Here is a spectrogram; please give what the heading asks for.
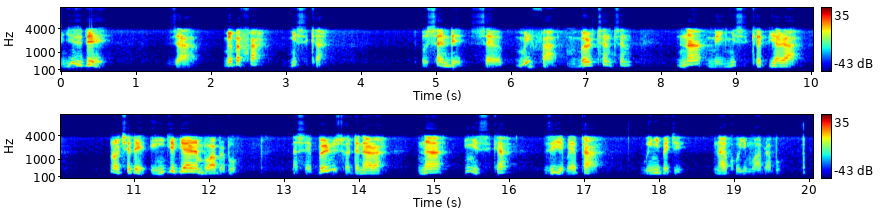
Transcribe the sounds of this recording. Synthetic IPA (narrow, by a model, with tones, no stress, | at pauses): mɪ̃˨ɲĩ˦di˨dɛ˦ | za˨ | mɪ̃˦bɛ˦fa˦ | ɲĩ˦si̥˨kʰa˨ | ɔ˨sɛ̃˦ndɪ˨ | sɛ˨ | mɪ̃˦fa˨m̩˨bɛ˦ɾtʰɪ̃˦n˦tʰɪ̃˦n | nã˦m̩˨mɪ̃˨˦ɲĩ˦si̥˨kʰa˦bi˦a˦ɾa˦ã˨˦ | ɔ˨t͡ɕʰɛ˦dɛ˨e˨ɲĩ˦d͡ʑɛ˦bi˦a˦ɾm̩˨bɛ˨wa˦bɛ˨bʊ˨ | nã˨sɛ˨bæ˦ɾnʊ̃˦sa˨dɛ˦nã˦ɾa˦ | nã˦ | ɲ̩˦ɲɛ̃˨si̥˨kʰa˦ | zɪ˦jɛ˨mɛ̃˨˦pʰa˦a˨ | wɔ˨˦ɲĩ˦bɛ˨d͡ʑɪ˦ | nã˦˨kʰɔ˨ji˦mʊ̃˨a˨bɾa˨bʊ˦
